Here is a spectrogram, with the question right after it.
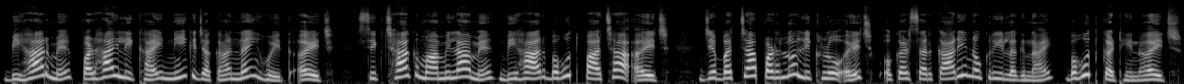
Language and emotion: Maithili, neutral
